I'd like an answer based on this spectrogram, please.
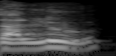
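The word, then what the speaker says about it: ζῆλος: In these verses, the word jealous comes from a word that is it's pronounced zalu, and it's also the word where zealous comes from.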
